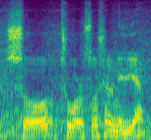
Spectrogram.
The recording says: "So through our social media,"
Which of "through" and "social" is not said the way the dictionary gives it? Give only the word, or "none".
through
